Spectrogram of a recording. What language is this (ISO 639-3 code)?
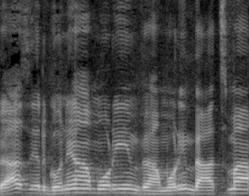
heb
